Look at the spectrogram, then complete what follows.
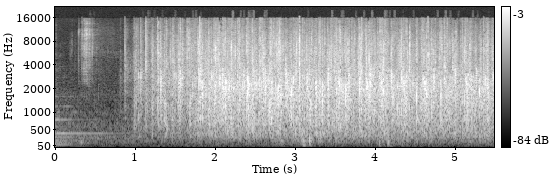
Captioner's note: audience applauding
